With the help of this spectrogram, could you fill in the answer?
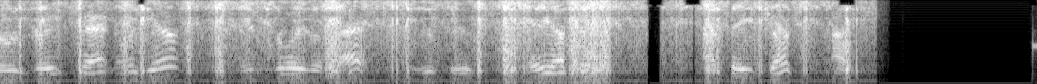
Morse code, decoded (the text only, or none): none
